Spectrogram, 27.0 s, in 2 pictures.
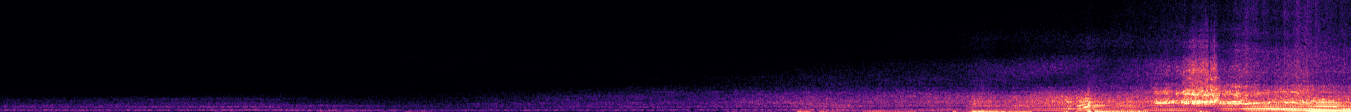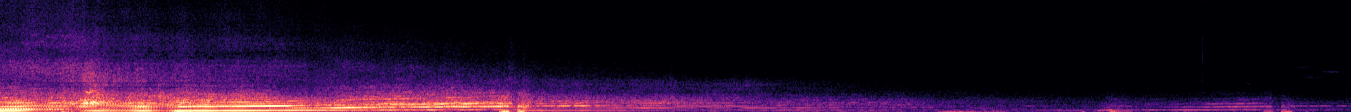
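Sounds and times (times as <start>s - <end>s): sports car engine: 5.4s - 27.0s.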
